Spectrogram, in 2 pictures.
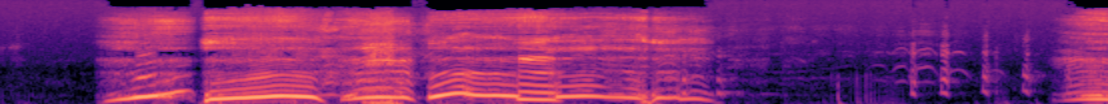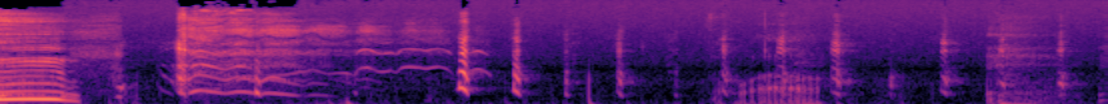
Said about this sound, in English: Oh, no. She's breathing. She's just hurt.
